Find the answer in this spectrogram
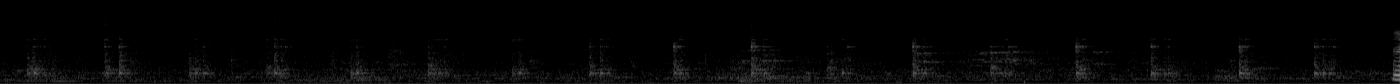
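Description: A faint, even ticking, about five ticks every four seconds, over near-silent room tone.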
